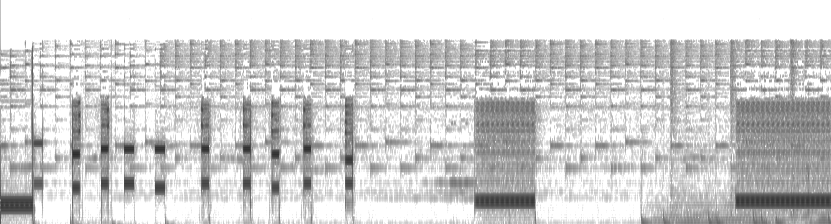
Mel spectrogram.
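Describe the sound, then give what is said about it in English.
Telephone number dialed at random: a string of crisp keypad beeps at an uneven pace, then two long, buzzing ringback tones separated by a quiet gap while the line rings. “let's call him, and then we'll see if he answers real quick. Dialing at random.”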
